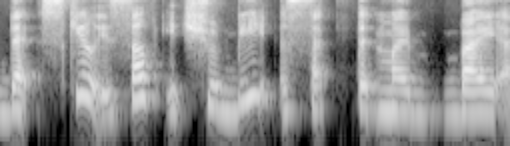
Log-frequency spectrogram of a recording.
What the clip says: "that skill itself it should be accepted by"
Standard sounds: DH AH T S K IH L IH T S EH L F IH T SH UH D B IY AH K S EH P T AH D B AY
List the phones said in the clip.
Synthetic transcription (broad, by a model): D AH T S K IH L IH T S EH L F IH T SH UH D B IY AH S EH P T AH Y B AY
